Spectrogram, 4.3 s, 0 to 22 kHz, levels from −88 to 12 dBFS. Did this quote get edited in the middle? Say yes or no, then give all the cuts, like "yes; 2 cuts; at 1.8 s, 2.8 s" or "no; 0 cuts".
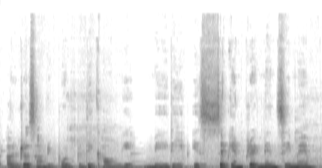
yes; 1 cut; at 1.8 s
